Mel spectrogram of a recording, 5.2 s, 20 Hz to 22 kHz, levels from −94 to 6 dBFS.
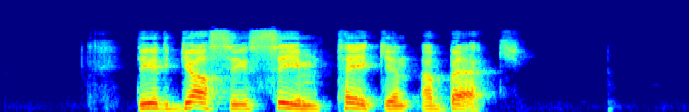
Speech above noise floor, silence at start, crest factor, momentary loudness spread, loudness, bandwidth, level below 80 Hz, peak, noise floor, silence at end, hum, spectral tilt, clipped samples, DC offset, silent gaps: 69 dB; 1.05 s; 18 dB; 7 LU; -17 LUFS; 7.6 kHz; -58 dBFS; -2 dBFS; -85 dBFS; 1.3 s; none; -4 dB/octave; under 0.1%; under 0.1%; none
